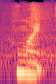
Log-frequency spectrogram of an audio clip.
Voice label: "come", Nukuoro

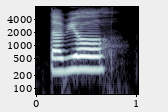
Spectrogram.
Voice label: "tabyo", Apatani

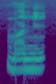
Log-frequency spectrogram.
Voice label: "mani", Roon

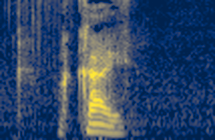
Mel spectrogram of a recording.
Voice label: "bcay", San Mateo Macuilxochitl Zapotec; get dark; oscurecer

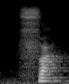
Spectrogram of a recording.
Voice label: "die", Kalanga

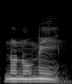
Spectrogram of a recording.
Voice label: "nunumi", Apatani

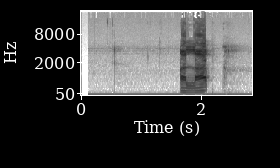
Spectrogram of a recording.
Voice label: sipakapense; boy

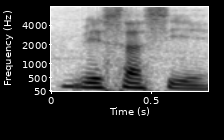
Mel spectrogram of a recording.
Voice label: "vesasie" good, Wamesa

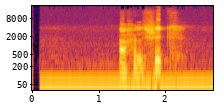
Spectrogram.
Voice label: sipakapense; count

